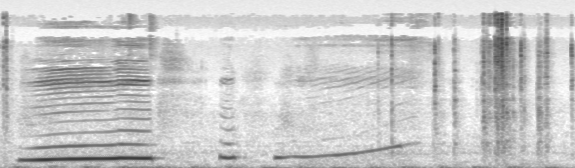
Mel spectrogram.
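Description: A voice making toy sound effects: a steady hummed note for about a second and a half, a short blip, then a hum that slowly rises in pitch. Near the end come a few light clicks of plastic LEGO pieces being handled.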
